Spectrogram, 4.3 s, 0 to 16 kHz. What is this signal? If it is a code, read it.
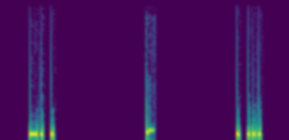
Morse code, heard as a keyed tone, about 30 wpm, 700 Hz. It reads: NE ES
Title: Top Two Letter Combinations in Words 30wpm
